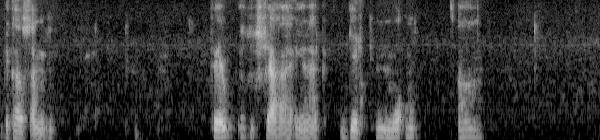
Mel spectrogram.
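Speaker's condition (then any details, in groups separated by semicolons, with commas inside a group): Spinal neurosarcoidosis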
